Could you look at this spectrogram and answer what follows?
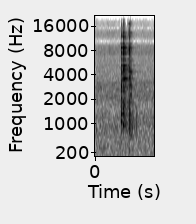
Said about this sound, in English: So from there, what you do is you chop it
